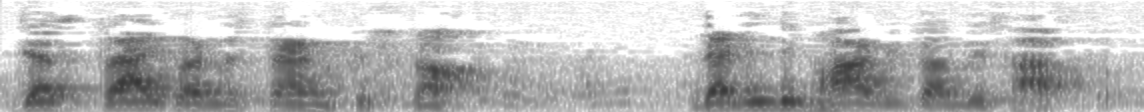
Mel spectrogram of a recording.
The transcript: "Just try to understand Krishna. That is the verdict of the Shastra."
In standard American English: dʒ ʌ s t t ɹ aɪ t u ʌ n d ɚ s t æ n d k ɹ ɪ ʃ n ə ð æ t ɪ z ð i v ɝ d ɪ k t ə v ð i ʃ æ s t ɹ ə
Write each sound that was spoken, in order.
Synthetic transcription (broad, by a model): dʒ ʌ s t t ɹ aɪ t u ʌ n d ɚ s t æ n d k ɹ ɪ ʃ n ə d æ t ɪ z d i b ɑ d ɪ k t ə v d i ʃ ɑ s t ɹ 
